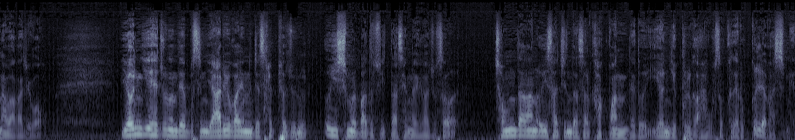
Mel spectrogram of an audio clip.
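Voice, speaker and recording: Speaking at a very fast pace, a man with a dark, mellow tone and medium pitch swings very widely in pitch. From rural South Korea. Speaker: lay preacher, former prosecutor. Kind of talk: sermon with personal testimony.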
